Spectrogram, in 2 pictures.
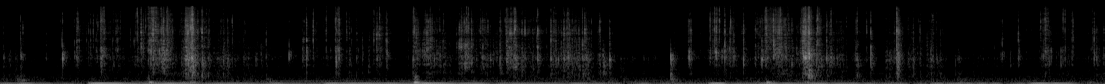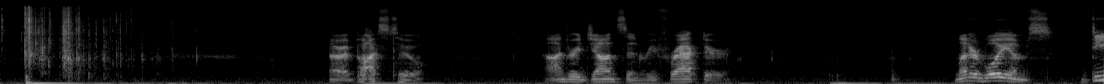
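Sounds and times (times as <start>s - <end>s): foil wrappers crinkling and tearing: 0.0s - 12.8s
cards rustling: 0.0s - 13.1s.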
